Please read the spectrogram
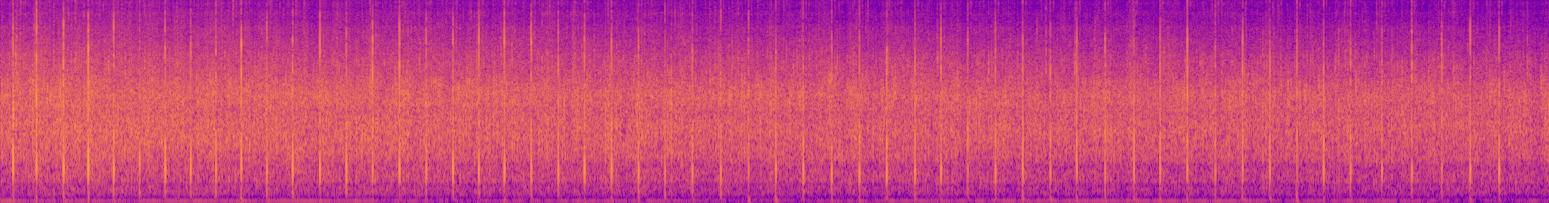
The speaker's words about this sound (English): I'd just like to say a huge thank you on behalf of the Observer and Blackwell to Susanna Clark and Neil Gaiman. A huge round of applause for them, please.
